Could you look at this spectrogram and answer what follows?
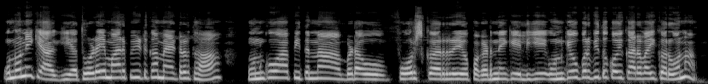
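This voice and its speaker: A woman's voice: high voice, brisk, no room sound. A woman giving a detailed, step-by-step personal account in an interview. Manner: rambling, detailed step-by-step recounting. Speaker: interviewee recounting her complaint.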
